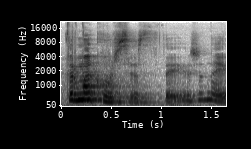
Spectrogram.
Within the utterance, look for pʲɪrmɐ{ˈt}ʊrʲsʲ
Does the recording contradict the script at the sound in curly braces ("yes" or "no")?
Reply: yes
